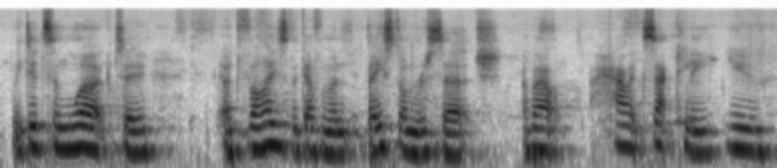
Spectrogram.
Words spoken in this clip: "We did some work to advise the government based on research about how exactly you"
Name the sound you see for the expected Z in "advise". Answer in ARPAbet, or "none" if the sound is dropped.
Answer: Z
